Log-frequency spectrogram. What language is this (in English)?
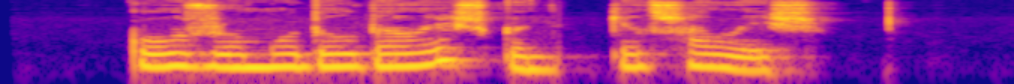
Mari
